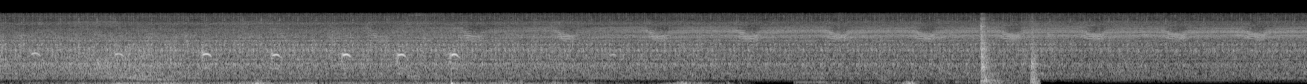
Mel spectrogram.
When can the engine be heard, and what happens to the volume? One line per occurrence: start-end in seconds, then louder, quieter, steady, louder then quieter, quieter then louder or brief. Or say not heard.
0.0-13.0 steady.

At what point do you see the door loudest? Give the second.
10 s.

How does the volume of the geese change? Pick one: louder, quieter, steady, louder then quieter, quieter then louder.
louder then quieter.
